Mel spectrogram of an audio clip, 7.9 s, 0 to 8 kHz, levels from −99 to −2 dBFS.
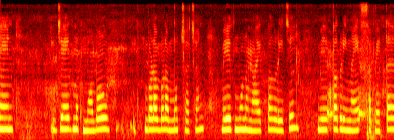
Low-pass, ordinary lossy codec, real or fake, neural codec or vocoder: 7.2 kHz; none; fake; codec, 16 kHz, 8 kbps, FunCodec, trained on LibriTTS, 25 frames a second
